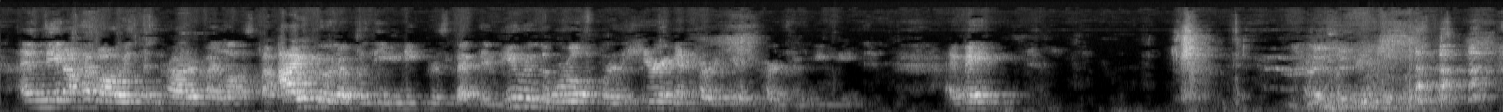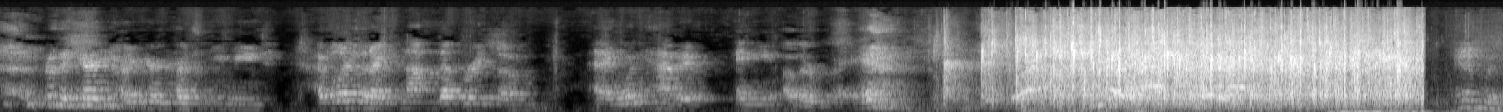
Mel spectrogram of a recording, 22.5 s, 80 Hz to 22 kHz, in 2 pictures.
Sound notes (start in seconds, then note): 9.4 laughs; 18.2 applause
